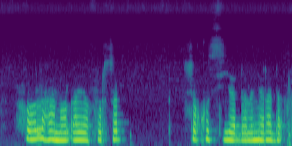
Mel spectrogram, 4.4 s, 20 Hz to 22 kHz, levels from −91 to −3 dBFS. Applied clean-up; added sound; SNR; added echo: none; none; none; none.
